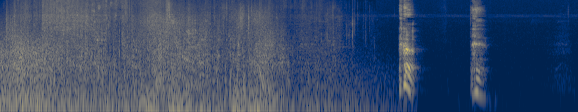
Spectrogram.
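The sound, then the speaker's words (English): Explosion of cursed thralls in a narrow passage: a loud, dense roar holds for about six seconds, then cuts off abruptly, followed by two short, sharp bursts separated by silence. “If those things blow up in this narrow passage, what? Boom! Everyone get down!”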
